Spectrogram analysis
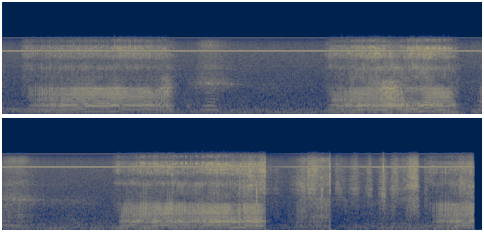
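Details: Adult sleeping in Vegas with loud, rough, rattling snores on each breath, about every four to five seconds, with a quieter breath-out between them: heavy snoring.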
